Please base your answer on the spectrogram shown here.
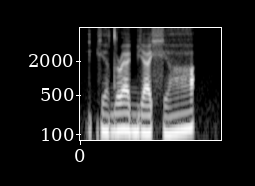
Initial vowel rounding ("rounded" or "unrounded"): unrounded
